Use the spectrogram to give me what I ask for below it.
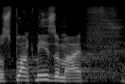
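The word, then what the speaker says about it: splagchnizomai: Like, you actually pronounced it right. They're Greek, and they actually use this word. I didn't even know that. So splunknizomai, it is this word that it takes compassion to a whole new level.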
